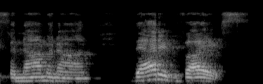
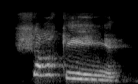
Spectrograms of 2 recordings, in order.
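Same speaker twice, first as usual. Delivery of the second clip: fake English accent, pitched up; 6 semitones higher than usual. Asking the co-host to say a trigger word, saying it in an english accent. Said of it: "say shocking in your best English accent".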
